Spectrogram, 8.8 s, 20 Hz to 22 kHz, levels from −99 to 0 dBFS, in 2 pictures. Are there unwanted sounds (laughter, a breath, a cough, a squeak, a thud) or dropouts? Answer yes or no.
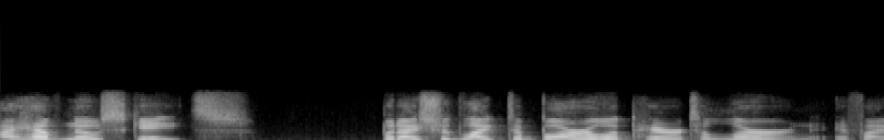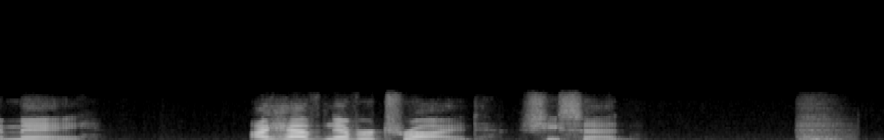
yes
